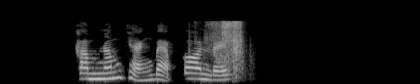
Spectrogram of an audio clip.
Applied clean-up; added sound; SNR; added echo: none; Tearing; 2 dB; none.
